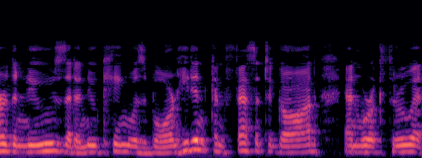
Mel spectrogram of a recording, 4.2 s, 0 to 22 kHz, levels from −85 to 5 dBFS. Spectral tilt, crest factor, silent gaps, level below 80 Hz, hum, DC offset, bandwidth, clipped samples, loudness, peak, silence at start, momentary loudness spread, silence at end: -6.5 dB/octave; 18 dB; none; -74 dBFS; none; under 0.1%; 7.4 kHz; under 0.1%; -28 LUFS; -10 dBFS; 0 s; 9 LU; 0 s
